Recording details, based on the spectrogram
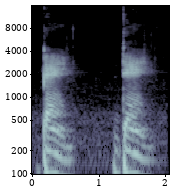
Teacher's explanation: you get the long a when it precedes the NG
